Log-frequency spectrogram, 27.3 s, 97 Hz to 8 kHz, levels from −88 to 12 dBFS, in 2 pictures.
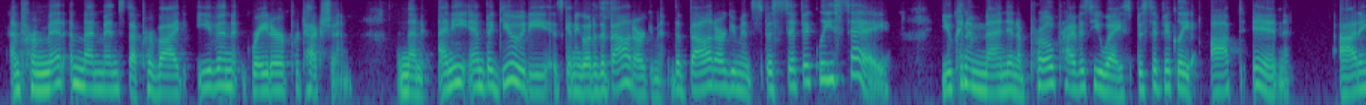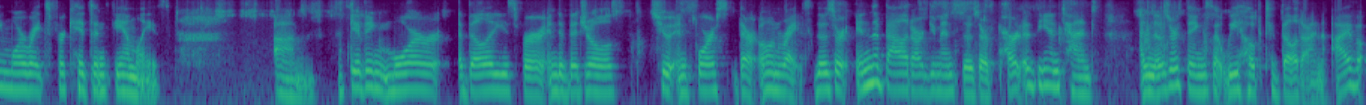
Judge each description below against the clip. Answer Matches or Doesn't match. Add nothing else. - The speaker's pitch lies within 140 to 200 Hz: Matches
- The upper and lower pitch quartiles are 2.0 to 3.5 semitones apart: Matches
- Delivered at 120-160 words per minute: Doesn't match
